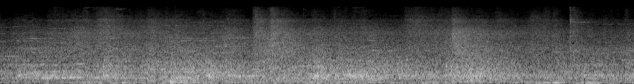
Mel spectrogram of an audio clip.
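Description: Bowling alley hall noise: bowling balls rolling on the lanes and pinsetter machinery running, a steady rumble, with a couple of sharper crashes of pins about two and a half and four and a half seconds in.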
